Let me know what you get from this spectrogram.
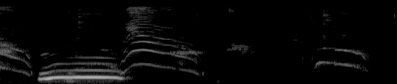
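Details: Kitten looking for its mother, giving a long loud steady meow, then a rising-falling cry and two quieter shorter mews.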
